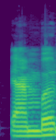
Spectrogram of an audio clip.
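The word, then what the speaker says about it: timbre: traces on an oscilloscope तो यह लफज़ है टेंबर इसको प्रोनाउंस टेंबर किया जाता है और ये इसका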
